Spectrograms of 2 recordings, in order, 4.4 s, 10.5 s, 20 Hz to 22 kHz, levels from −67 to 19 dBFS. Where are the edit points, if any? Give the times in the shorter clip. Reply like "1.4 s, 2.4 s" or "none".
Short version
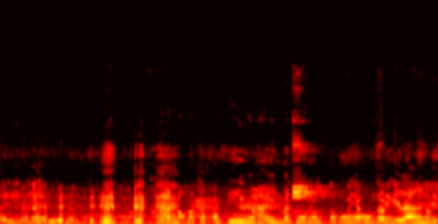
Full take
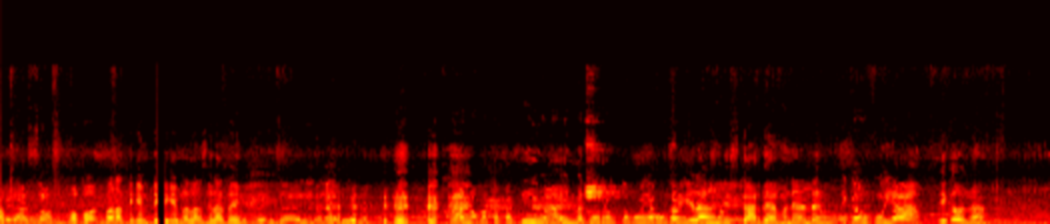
none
